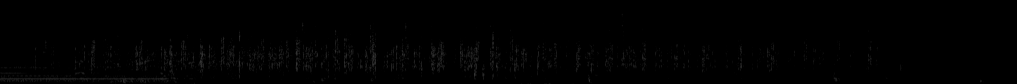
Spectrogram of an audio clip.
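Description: The last held chord of piano and strings dies away in the first two seconds, then faint, thin applause from a small audience of scattered clapping that tails off near the end.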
